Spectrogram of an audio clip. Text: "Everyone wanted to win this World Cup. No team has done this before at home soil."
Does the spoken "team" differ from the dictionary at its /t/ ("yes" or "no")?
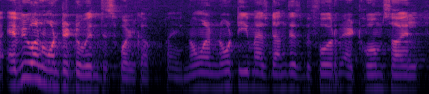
no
